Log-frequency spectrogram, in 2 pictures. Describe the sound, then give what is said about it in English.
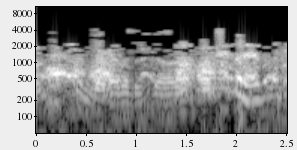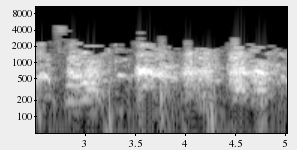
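Several sled dogs outside a cave in the snow bark, yip and whine in a restless, overlapping chorus that continues steadily throughout, fairly loud with no pauses. “Preston was almost asleep when he was roused by his dogs.”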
